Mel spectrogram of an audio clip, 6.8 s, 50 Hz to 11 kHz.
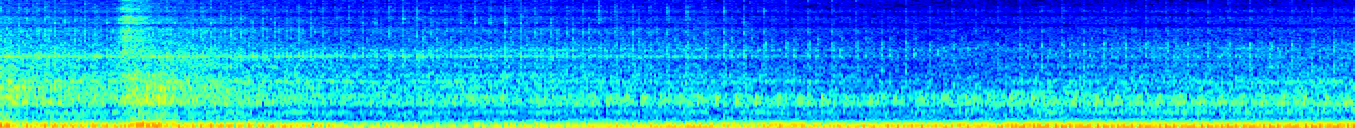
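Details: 1968 Ford Bronco with a Chevy LS swap at first start, 37 psi oil pressure: a V8 idles with quick light ticking over a steady rumble; the ticking was 4 bad lifters, since replaced. A possible exhaust leak was also suspected.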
